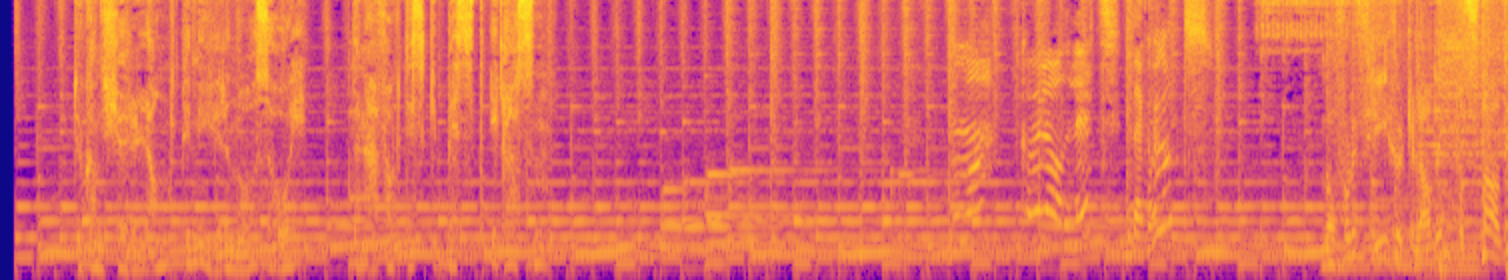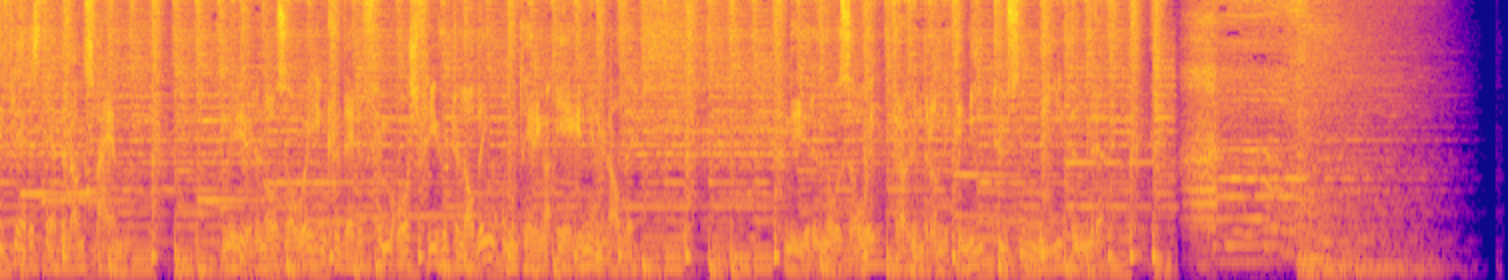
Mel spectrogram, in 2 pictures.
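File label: Norwegian, male, explainer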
